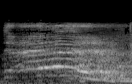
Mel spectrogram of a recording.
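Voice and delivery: huge high, long mock shriek; hammed-up exclamation. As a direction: blurt it out inappropriately at full volume, falling at the end. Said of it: "And I'm like".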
